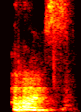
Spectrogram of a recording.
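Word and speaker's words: раз: word will become unvoiced z will become s. ra s ras ras mesits ya is reduced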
